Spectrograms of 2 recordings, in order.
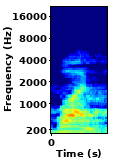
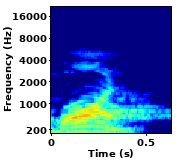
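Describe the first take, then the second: First: The vowel is an open 'uh' sound. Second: The vowel is a rounded 'aw' sound. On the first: The speaker calls it right. "सही pronunciation के साथ" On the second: The speaker calls it wrong. "लेकिन हम और सब लोग इसको क्या बोलते हैं"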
